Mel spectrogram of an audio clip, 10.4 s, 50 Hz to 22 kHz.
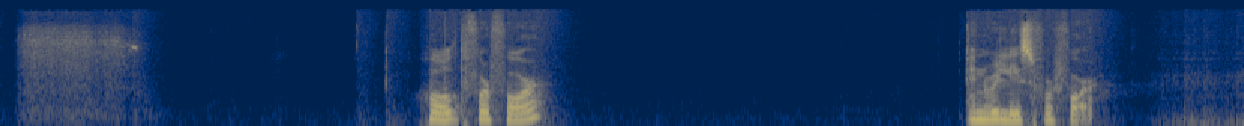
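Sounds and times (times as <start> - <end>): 
deep inhale during a breathing exercise: 0.0 - 1.2
speech: 3.6 - 4.6, 8.1 - 9.2.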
